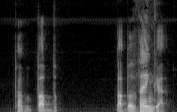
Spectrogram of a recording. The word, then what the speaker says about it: Baba Vanga: And then, forgive me again, Baba Vanga is, I believe, how it's pronounced. – We don't talk about Baba Yaga. – Right. Not Baba Yaga. Baba Vanga.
